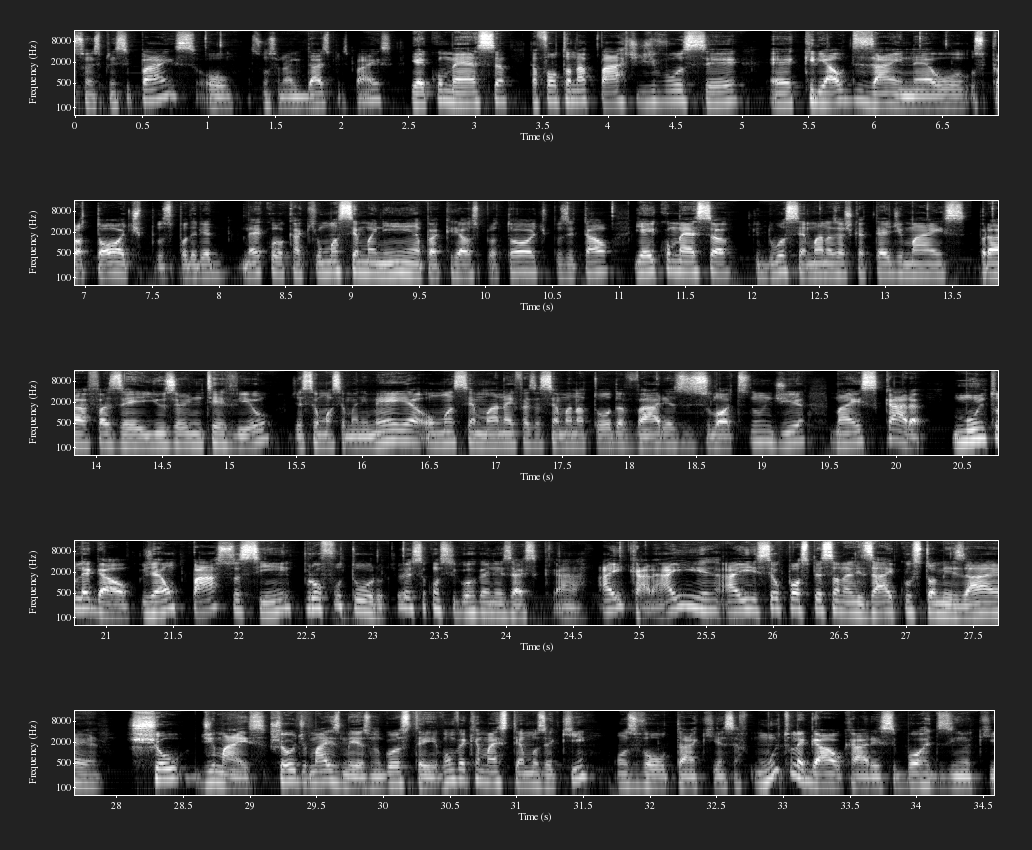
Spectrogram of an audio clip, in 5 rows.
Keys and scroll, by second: 3.4 space, 10.1 space, 12.7 space.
